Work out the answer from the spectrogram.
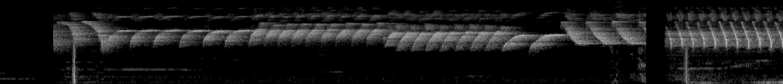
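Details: Canary singing a long unbroken roll suited to tutoring young canaries: a continuous run of quick down-slurred whistled notes lasting about six seconds, a short break, then a fast bright trill; a sharp click near the start.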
